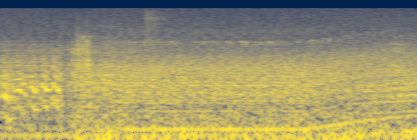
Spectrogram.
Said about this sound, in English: So let's get in our tractor.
